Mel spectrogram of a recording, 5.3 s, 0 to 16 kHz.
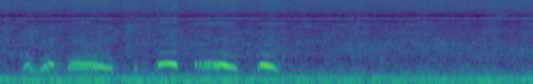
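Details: Cooing spotted dove, 'về tàng kèm 123' song style: a rapid double coo, a long falling note, then three more clipped and drawn-out coos in about two seconds, followed by low rumbling background noise only.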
